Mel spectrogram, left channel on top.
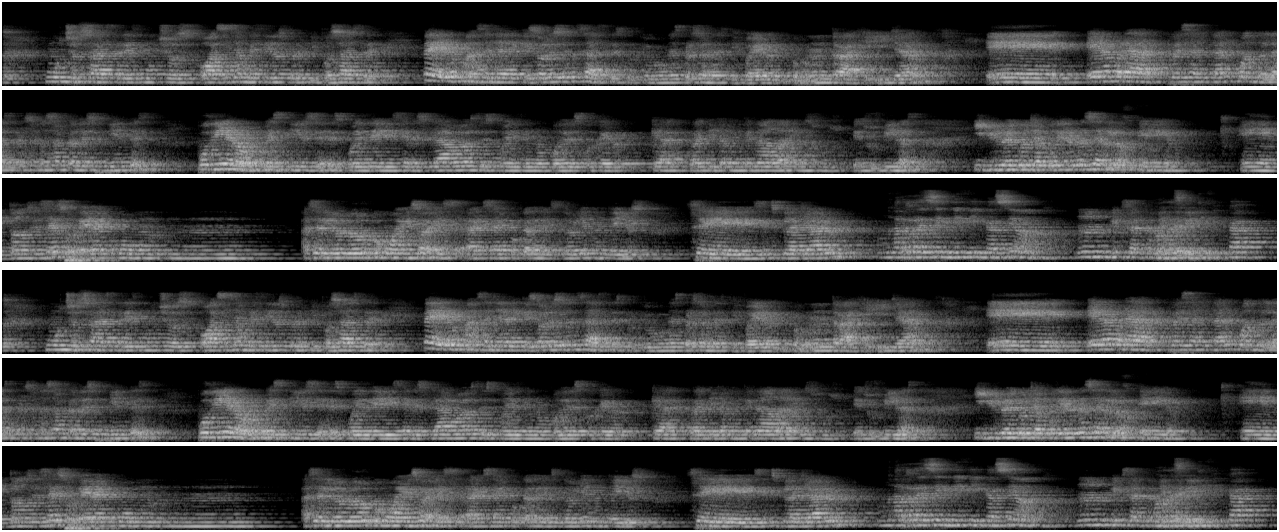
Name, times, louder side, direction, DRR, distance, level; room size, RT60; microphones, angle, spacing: voice 1, 0.0-10.6 10.8-18.9 19.2-24.5 25.1-27.9 28.5-33.9 34.5-34.6 36.2-37.5, equal, 25° left, -13 dB, 0.8 m, -23 dB
voice 2, 34.2-35.9 36.9-37.9, equal, 5° left, -11 dB, 1.4 m, -25 dB
3.6 x 2.8 x 3.1 m, 1.5 s
head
